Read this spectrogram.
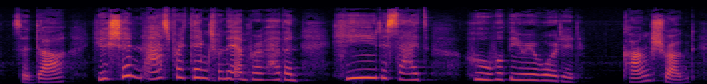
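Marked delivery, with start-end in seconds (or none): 1.0-5.8 put-on high-pitched, admonishing boy; earnest young boy. Youngest boy correcting his brother about the Emperor, high and earnest. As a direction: lecture like a small child.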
